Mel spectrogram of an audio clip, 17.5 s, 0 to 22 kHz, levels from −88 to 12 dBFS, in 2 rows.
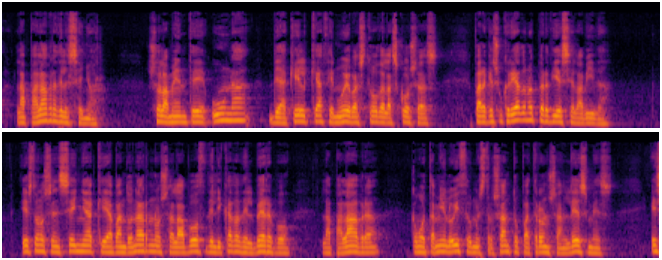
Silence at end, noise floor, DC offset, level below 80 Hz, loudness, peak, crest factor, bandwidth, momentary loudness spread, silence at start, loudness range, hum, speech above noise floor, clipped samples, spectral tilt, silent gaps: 0 s; -57 dBFS; under 0.1%; -54 dBFS; -18 LUFS; 0 dBFS; 18 dB; 16.5 kHz; 9 LU; 0.2 s; 2 LU; none; 39 dB; under 0.1%; -5 dB/octave; none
